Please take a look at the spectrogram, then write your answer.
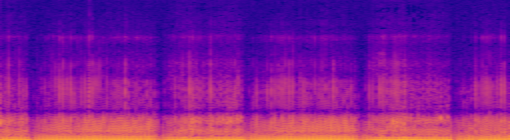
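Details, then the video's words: Two-year-old cat giving a deep, vibrating purr in regular breathing cycles, brief breaks roughly every one and a half to two seconds. "One hour of quality cat purring."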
